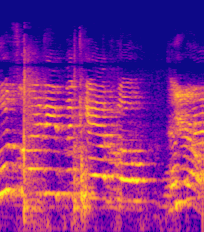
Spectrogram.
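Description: Young children's high voices calling out excitedly without clear words, with a few sharp smacks of hands in the first second.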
